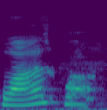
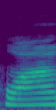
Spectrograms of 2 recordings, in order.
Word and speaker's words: Hua: that is that um in the 1998 version her last name is faw so her name is fox mulan in the 2020 version it's hwa they both mean the same thing just pronounced differently different dialects so they both mean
